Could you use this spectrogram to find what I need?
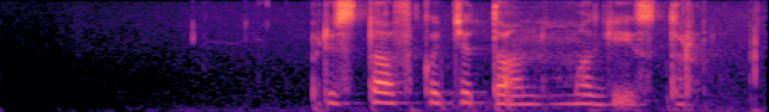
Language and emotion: Russian, neutral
